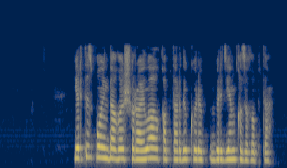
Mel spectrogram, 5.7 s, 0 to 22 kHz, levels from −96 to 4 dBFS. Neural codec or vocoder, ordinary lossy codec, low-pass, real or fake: none; none; 7.2 kHz; real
